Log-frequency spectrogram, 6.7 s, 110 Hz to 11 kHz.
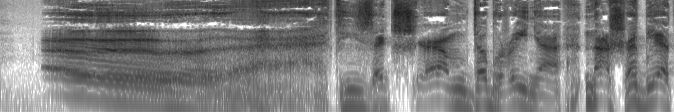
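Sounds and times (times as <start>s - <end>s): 
person voicing a loud drawn-out serpent-dragon roar: 0.4s - 3.2s
speech: 3.7s - 6.7s.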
